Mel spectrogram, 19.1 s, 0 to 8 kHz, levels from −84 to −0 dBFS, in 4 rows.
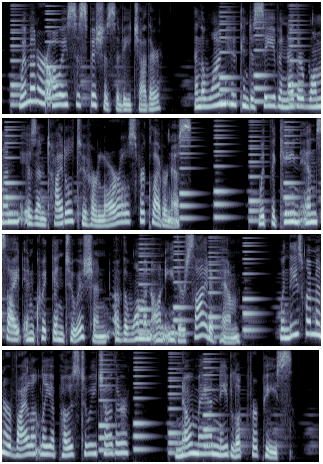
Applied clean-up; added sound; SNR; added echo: none; Ringtone; 9 dB; none.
